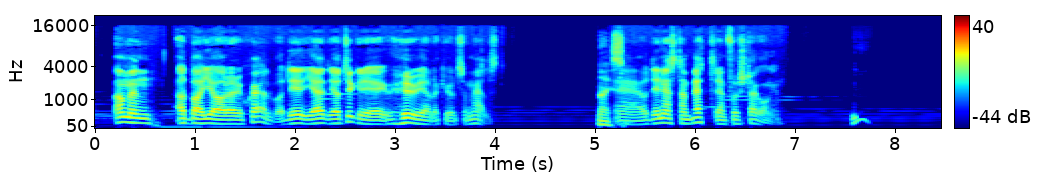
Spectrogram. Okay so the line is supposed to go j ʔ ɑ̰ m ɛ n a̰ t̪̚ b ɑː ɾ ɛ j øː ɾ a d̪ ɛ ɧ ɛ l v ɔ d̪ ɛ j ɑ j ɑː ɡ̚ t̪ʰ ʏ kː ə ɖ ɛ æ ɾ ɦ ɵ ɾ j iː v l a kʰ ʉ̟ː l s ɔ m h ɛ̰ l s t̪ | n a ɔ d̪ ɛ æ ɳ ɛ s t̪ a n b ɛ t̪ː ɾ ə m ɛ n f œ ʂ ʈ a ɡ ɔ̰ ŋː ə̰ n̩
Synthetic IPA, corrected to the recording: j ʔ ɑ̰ m ɛ n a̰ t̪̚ b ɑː ɾ a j œː ɾ a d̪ ɛ ɧ ɛ l v ɔ d̪ ɛ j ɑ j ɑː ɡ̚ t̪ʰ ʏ kː ə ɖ ɛ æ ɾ ɦ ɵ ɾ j æː v l a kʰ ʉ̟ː l s ɔ m h ɛ̰ l s t̪ | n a ɔ d̪ ɛ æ ɳ ɛ s t̪ a n b ɛ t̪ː ɾ ə ɛ n f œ ʂ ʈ a ɡ ɔ̰ ŋː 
